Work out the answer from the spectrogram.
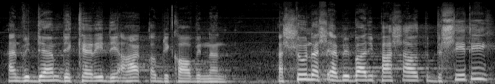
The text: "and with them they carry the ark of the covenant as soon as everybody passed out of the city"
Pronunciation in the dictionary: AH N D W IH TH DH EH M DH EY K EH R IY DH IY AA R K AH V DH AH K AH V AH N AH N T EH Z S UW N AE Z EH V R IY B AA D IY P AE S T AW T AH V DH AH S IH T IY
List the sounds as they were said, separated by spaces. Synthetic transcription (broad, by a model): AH N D W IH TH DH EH M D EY K EH R IY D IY AA R K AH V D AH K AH V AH N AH N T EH S UW N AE S EH V R IY B AA D IY P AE S AW T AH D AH S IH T IY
